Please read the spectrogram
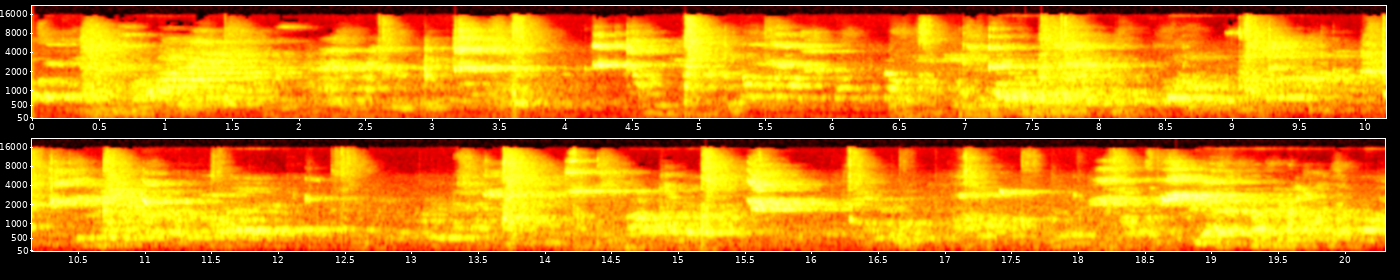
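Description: A doubles badminton rally: sharp cracks of rackets striking the shuttlecock and thuds of players' feet on the court mat, echoing in a large hall, with voices talking throughout.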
